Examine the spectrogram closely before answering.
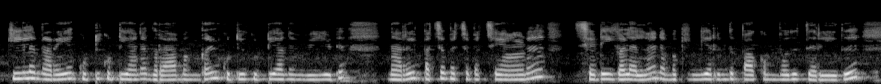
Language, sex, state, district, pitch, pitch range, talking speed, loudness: Tamil, female, Tamil Nadu, Kanyakumari, 240 Hz, 225-255 Hz, 120 wpm, -16 LUFS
